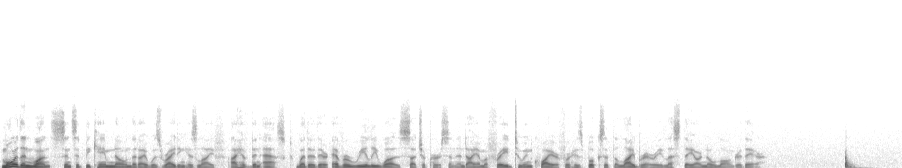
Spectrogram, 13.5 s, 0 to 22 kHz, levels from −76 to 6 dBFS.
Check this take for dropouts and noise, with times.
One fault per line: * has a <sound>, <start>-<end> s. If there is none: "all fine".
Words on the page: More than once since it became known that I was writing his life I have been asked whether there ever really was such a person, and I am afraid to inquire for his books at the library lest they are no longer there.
* has a thud, 12.7-13.2 s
